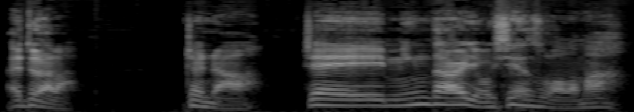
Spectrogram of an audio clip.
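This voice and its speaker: A man's voice: fairly high pitch, very animated, moderate pace, creaky, a bit bright, no echo, studio quality, heavily acted. An actor playing a folksy, ingratiating and nosy man in a radio drama, effusive and familiar in the way he talks. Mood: nosy, wheedling. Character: chatty, ingratiating, folksy male acquaintance, nosy.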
